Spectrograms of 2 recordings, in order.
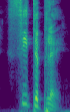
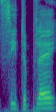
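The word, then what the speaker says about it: s'il vous plaît: last five coming up see to play see to play all right you try it did you notice we really didn't say the L we just said c to play it means please if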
